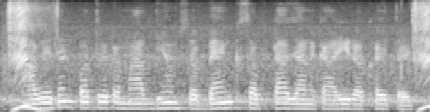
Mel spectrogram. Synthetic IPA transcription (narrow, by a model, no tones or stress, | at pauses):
abed̪ʱənpət̪ɾəkemad̪ʱjəmsə̃bɛ̃ŋksəbʱʈad͡ʒankaɾiɾəkʰəjt̪əjt͡ʃʰ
